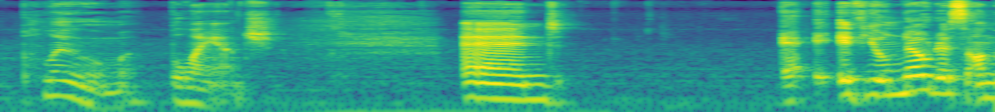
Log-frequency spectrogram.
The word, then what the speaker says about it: Plume Blanche: I want to get my hands on Plume Blanche, I think is how it's pronounced. Not Plum, but I think it's Plume Blanche.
